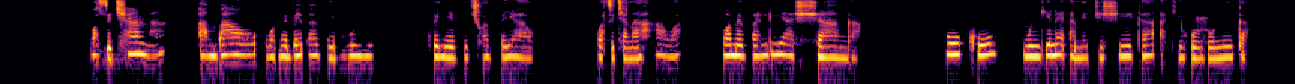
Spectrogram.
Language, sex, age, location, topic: Swahili, female, 18-24, Kisumu, health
